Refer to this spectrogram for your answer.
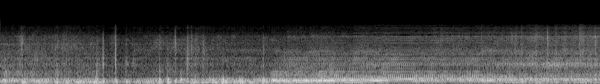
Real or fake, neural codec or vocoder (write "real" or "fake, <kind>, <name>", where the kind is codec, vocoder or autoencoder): fake, codec, ZipCodec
